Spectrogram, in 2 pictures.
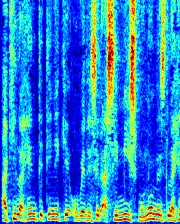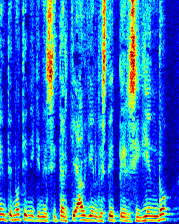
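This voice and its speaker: Man, very dark tone, husky, conversational explaining, frequent restarts. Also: a little high, fairly quick. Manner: thinking aloud, many restarts and "¿no?" tags. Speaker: guest speaker. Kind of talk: conversational explanation, mixing Spanish and Aymara.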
